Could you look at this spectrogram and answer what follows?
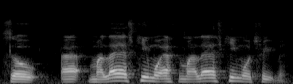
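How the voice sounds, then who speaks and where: The recording is lo-fi, carrying a man's warm, medium-pitched voice at a brisk pace. A cancer survivor, he delivers an uplifting faith-based talk to people indoors in the style of a preacher, stressing his words, restating phrases, and restarting often.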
